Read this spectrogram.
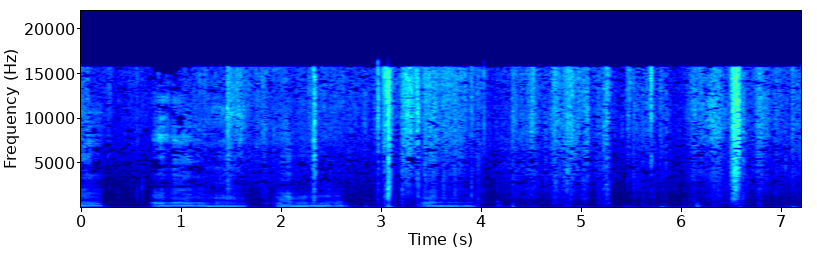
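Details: Low, harmonic puppy growls in three bursts of roughly a second each. They are followed by scattered knocks, clatter and rustling noise.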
